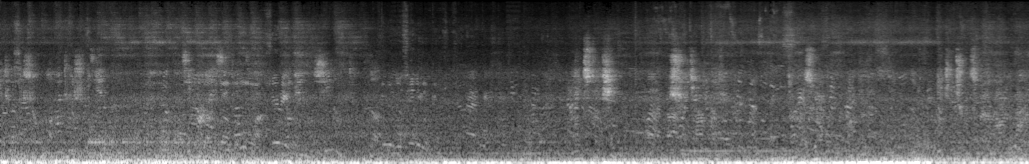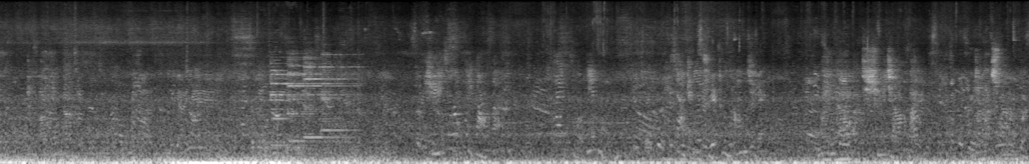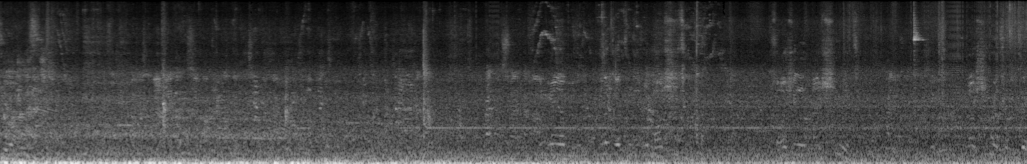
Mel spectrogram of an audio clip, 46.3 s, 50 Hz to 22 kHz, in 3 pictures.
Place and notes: Huashan Road, Shanghai - Line 11 (Shanghai Metro)
from Jiaotong University Station to Xujiahui station, Walking through the subway station, Binaural recording, Zoom H6+ Soundman OKM II
Shanghai, China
